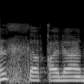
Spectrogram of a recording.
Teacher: سا کو نرمی سے، قاف کو پر پڑھنا ہے، اور لام کھڑی زبر لا ہے، لام کو تھوڑا سا لمبا کریں گے.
